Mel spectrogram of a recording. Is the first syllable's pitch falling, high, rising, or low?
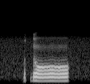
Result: high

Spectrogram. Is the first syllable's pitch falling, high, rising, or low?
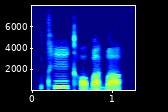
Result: high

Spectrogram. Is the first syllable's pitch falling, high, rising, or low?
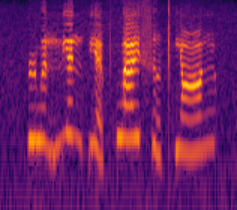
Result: low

